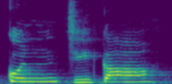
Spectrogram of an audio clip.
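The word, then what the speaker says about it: कुञ्चिका: उच्चारण में it will be like कुंचिका।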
